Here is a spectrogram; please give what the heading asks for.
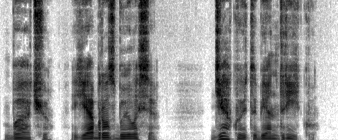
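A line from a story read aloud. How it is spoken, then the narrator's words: Trembling tearful girl's whisper. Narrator (Ukrainian): Тремтячим голосом прошепотіла дівчина, витираючи сльози, які текли по її щоках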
